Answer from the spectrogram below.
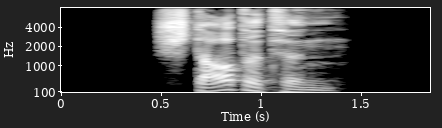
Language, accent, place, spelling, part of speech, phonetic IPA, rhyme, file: German, Germany, Berlin, starteten, verb, [ˈʃtaʁtətn̩], -aʁtətn̩, De-starteten.ogg
- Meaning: inflection of starten: 1. first/third-person plural preterite 2. first/third-person plural subjunctive II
